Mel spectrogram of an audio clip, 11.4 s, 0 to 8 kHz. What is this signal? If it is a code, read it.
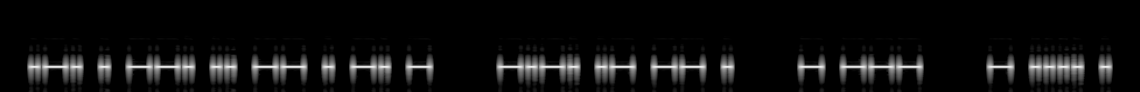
Morse code, heard as a keyed tone, about 17 wpm, 700 Hz. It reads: REGIMENT CAME TO THE
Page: SKCC Learning Center - Morse Code Practice Files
